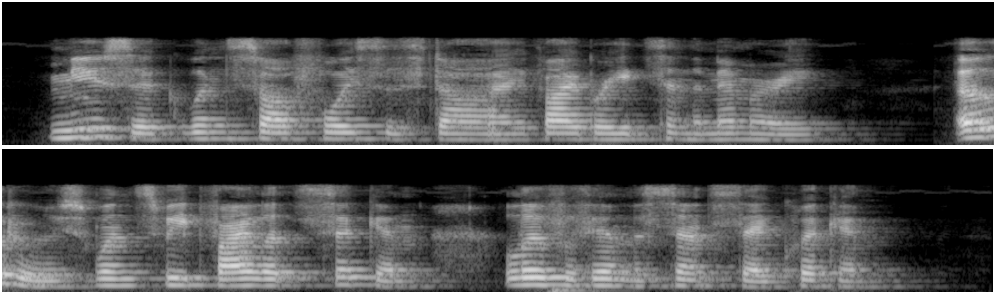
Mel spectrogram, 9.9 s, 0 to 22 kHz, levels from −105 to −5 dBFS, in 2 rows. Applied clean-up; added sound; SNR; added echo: none; none; none; reverberation time 0.5 s.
